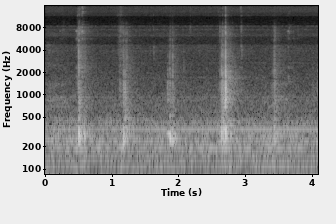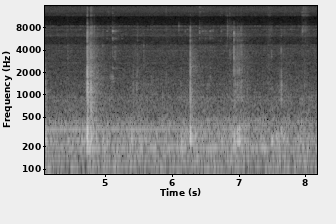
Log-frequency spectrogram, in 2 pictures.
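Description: Close-up chewing of a dry, white, crumbly substance, with sharp crunches about every two-thirds of a second.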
